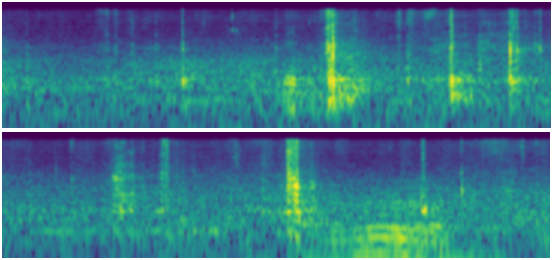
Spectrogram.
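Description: A cardboard toy box being opened by hand: the end flap is pried up and tape peeled back, giving scattered crinkles and a few sharp clicks of card.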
